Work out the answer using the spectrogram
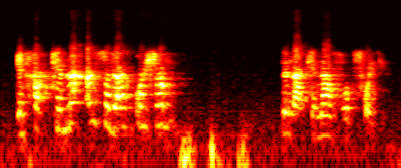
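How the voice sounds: At a fairly quick pace, a man speaks at an extremely high pitch with lively intonation and a husky, rough edge.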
